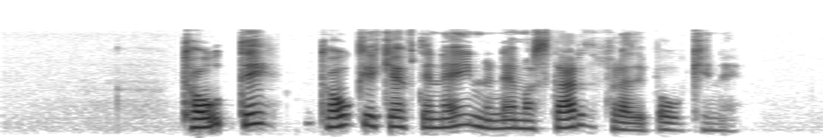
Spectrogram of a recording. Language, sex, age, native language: Icelandic, female, 50-59, Icelandic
